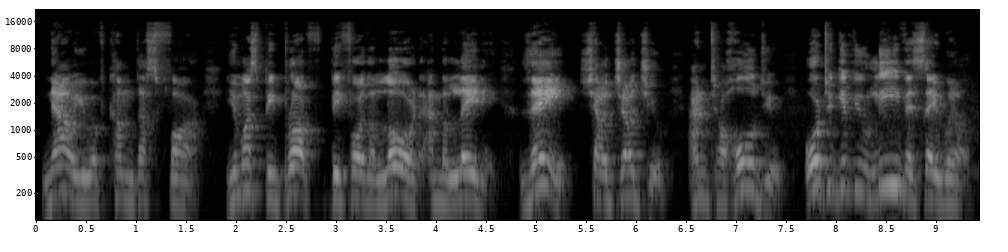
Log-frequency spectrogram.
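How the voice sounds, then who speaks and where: A man voicing a stern, dignified male elf sentinel in a storybook, formal, measured and commanding. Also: fairly high pitch, expressive, pushed and bright. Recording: roomy, echoing sound.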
